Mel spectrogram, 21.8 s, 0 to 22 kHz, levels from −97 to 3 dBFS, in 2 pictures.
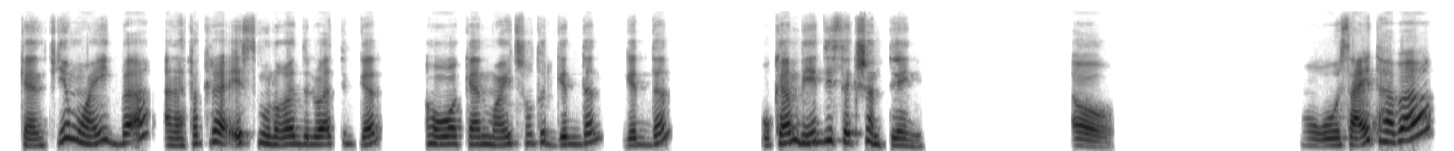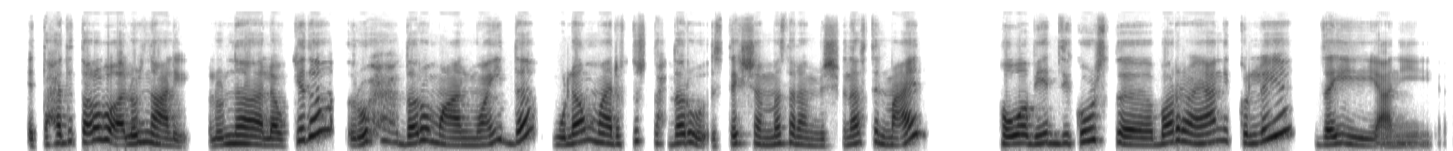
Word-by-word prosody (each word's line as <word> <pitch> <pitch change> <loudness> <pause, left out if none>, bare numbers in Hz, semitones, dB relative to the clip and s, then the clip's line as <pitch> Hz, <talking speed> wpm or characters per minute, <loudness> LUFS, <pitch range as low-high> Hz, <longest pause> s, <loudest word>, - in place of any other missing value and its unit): كان 170 -2 -2
في 295 +9 -1
مُعيد 240 - 0
بقى 235 +2 +2
أنا 175 0 -2
فاكرة 225 +5 -1 0.2
اسمه 230 -1 -2
لغاية 200 +1 +3
دلوقتي 200 +1 0
بجد، 205 +2 -1 0.4
هو 205 0 +4
كان 200 -1 -2
مُعيد 195 +2 -2
شاطر 230 +2 -6
جدًا، 200 - -2 0.2
جدًا 185 +5 -3 0.7
وكان 235 +1 +3
بيدّي 255 +6 +1
سيكشن 245 -7 -1
تاني. 170 -6 -3 1.1
آه. 155 -6 0 1.4
و 175 0 -2
وساعتها 190 - +3
بقى 300 +7 +5 0.5
اتحاد 230 +2 -3
الطلبة 280 +4 +3
قالوا 210 +3 +5
لنا 240 -2 +2
عليه، 165 -7 0 0.2
قالوا 180 - -2
لنا: 215 -2 +5
"لو 175 -2 +2
كده 360 - +1 0.2
روحوا 295 - 0
احضروا 230 +3 +2
مع 215 -10 +1
المُعيد 185 - -3
ده - - +3
ولو 195 +7 +3
ما 275 -4 0
عرفتوش 220 +6 -2
تحضروا 230 -1 -1
السيكشن 210 +3 -4
مثلًا 215 -1 -2
مش 165 -1 -7
في 185 - -15
نَفْس 225 +5 -2
المعاد، 205 - 0 0.6
هو 220 +3 +5
بيدّي 225 +1 -1
كورس 280 +7 +1 0.3
برّه 240 +7 +2
يعني 245 +6 +1
الكُلّية 290 - +1 0.2
زي 195 -1 0
يعني 75 - -8
215 Hz, 155 wpm, -14 LUFS, 190-245 Hz, 1.4 s, بقى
